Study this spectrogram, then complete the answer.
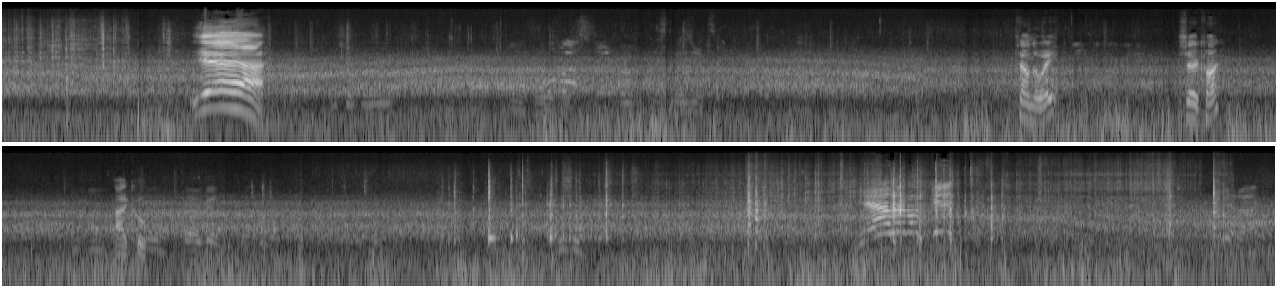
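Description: Skateboard wheels roll and rumble on rough concrete.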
